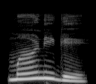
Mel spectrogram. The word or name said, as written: ಮಣಿಗೆ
